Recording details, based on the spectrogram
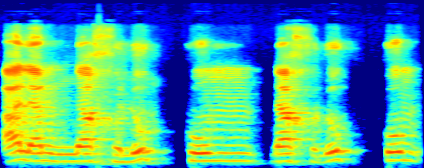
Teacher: langsung ke kafnya. Kafnya tidak tersentuh sama sekali. Itu namanya idgham kamil.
